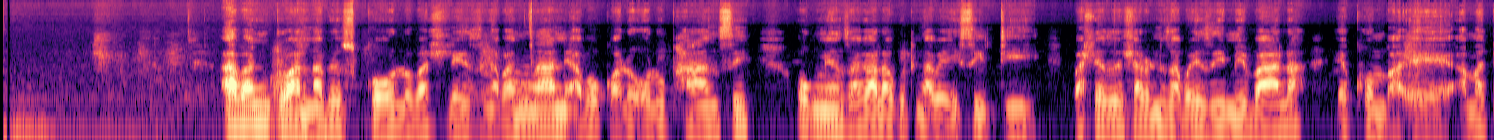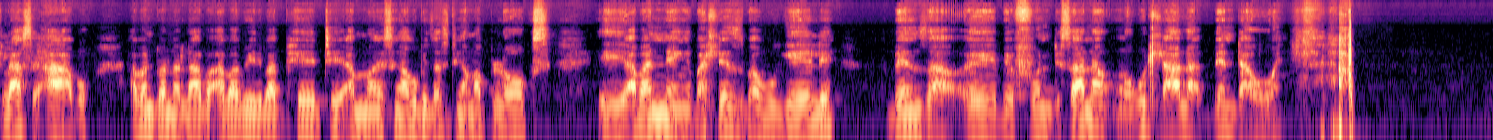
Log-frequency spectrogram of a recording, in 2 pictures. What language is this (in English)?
North Ndebele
